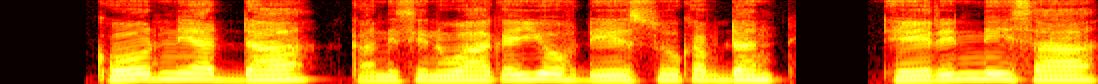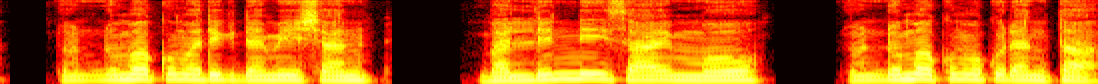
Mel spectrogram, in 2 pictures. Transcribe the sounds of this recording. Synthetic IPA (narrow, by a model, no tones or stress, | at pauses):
kʼoːɾnɪɐd̪ːaːkɐnɪsɪnwaːkʼɐjːoːfᶑɪeːsːuːkʼɐbd̪ɐn | ᶑe̞ːɾɪnːɪːsaː | ᶑʊnɗʊmɐkʊmɐd̪ɪɡd̪ɐmiːʃɐn | bɐlːɪnːɪːsaːɪmːo̞ː | ᶑʊnɗʊmɐkʊmɐkʊᶑɐnt̪ɐʔɐ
